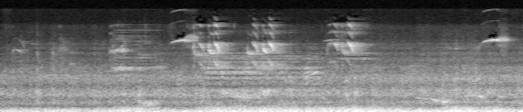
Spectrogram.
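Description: Birds chirping and calling in quick bursts, most densely about two to four seconds in and once more near the end, over a steady low rumble.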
